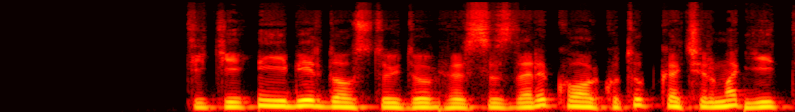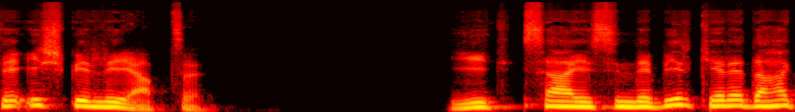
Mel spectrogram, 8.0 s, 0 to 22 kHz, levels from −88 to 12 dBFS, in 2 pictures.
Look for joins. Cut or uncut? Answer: cut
